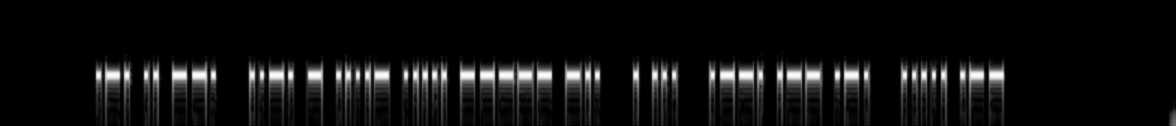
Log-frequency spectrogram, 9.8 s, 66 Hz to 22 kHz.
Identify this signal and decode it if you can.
Morse code, heard as a keyed tone, about 30 wpm, 700 Hz. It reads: RIG FT450D ES PWR 5W
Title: Practice QSO - Exchange 2 - Info - 30wpm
